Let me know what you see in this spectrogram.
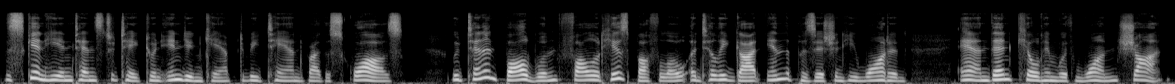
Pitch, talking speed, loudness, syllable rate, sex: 185 Hz, 185 wpm, -18 LUFS, 4.9 syllables/s, female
